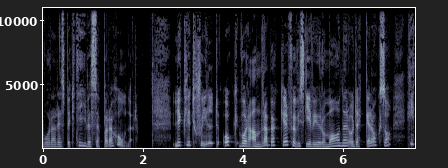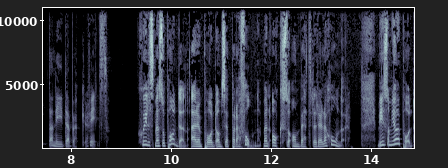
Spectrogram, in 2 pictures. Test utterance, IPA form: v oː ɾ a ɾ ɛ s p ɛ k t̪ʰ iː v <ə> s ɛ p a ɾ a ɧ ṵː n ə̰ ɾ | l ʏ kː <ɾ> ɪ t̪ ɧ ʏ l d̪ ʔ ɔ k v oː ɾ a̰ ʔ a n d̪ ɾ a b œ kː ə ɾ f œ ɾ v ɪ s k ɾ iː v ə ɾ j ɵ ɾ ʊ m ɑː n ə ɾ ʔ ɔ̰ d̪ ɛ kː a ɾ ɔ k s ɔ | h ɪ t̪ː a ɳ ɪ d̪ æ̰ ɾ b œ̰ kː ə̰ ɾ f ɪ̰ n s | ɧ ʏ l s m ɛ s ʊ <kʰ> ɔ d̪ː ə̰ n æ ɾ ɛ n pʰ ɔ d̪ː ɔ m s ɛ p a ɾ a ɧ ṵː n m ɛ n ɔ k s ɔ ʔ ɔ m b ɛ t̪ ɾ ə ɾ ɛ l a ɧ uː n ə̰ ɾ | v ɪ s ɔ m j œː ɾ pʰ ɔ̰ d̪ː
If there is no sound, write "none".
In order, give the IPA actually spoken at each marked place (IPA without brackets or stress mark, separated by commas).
ə, l, pʰ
